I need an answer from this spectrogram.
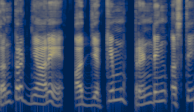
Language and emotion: Sanskrit, neutral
